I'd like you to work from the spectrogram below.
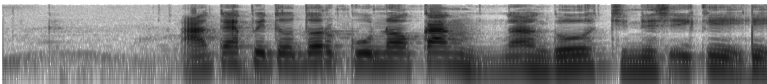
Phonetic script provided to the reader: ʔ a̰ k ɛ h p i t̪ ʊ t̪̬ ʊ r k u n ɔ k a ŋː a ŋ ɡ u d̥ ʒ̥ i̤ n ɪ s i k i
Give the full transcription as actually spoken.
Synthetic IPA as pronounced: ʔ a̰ k ɛ h p i t̪ u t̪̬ ʊ r k u n ɔ k a ŋː a ŋ ɡ o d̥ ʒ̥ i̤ n ɪ s i k i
